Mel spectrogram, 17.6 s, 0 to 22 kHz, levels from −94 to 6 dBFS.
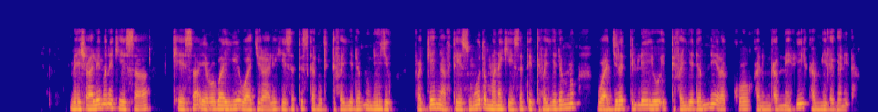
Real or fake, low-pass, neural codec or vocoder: fake; 7.2 kHz; vocoder, 22.05 kHz, 80 mel bands, WaveNeXt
